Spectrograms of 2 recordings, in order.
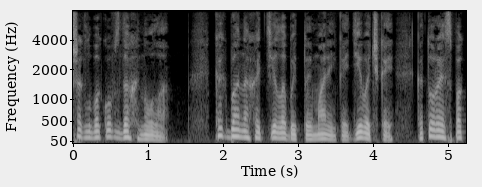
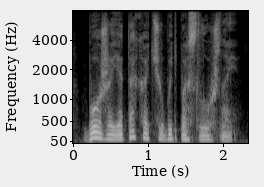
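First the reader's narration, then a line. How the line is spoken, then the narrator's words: Whisper. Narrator (Russian): шептала она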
